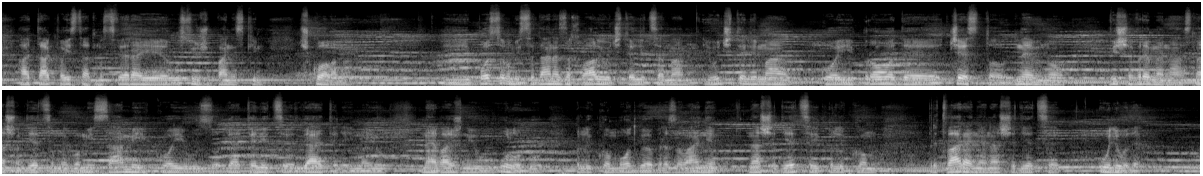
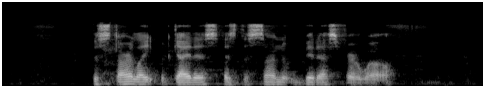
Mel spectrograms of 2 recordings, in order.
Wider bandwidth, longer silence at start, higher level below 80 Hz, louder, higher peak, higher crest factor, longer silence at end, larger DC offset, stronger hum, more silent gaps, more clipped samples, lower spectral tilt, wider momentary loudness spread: first, 16.5 kHz vs 8.4 kHz; second, 0 s vs 0.9 s; first, -40 dBFS vs -62 dBFS; first, -18 LUFS vs -22 LUFS; first, 0 dBFS vs -6 dBFS; about the same, 16 dB vs 20 dB; second, 0 s vs 0.9 s; neither; neither; neither; neither; first, -6 dB/octave vs -2.5 dB/octave; about the same, 7 LU vs 9 LU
